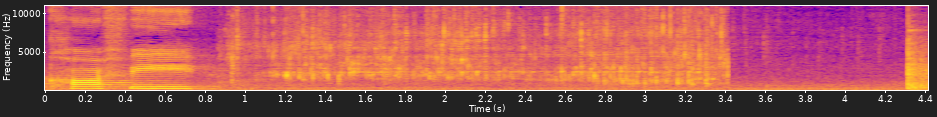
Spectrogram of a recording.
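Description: Thick liquid pours from a jar into a pot.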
